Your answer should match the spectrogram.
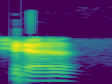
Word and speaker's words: Chen: I mean, that's Shen. – Okay, C-H-E-N. Yeah. – Shen. Okay, great. So, you know, because I know that it's, you know. But who would you say Tony Shen is, like, you know, how would you describe yourself?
